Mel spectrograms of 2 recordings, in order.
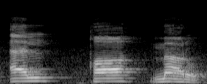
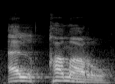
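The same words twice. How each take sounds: First: Al-qamaru very slow, each syllable clear; slow model reading. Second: Al-qamaru with a clear lam; lam pronounced. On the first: Teacher repeats it slowly for a student. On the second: Teacher reads the whole word for a student. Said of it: "the word together". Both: Shown as a demonstration.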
